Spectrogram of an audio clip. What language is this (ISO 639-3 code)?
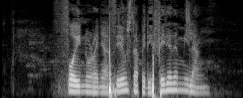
glg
